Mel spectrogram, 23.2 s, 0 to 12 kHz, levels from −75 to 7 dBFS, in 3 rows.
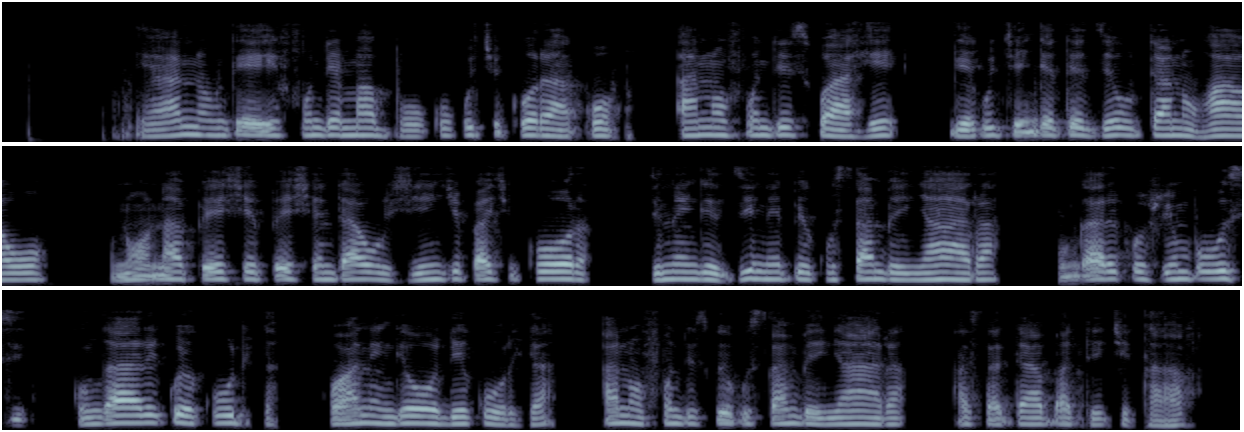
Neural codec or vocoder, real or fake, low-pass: codec, 16 kHz, 16 kbps, FunCodec, trained on Chinese and English, 50 frames a second; fake; 7.2 kHz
